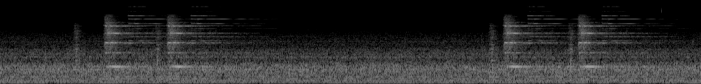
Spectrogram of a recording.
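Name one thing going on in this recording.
A bright electronic chime rings several times.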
